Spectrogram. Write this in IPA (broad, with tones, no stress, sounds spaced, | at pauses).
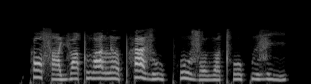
k ɵ˥˩ sˤ a˩ vʲ o˧˩˧ tˤ ðˤ a˧ l ɐ˧˩˧ pʰ a˥˩ z u˧˩˧ pʰ o˥˩ z u˩ ðˤ ɵ˩ tʰ o˧ p ɨ˧ z i˧˩˧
